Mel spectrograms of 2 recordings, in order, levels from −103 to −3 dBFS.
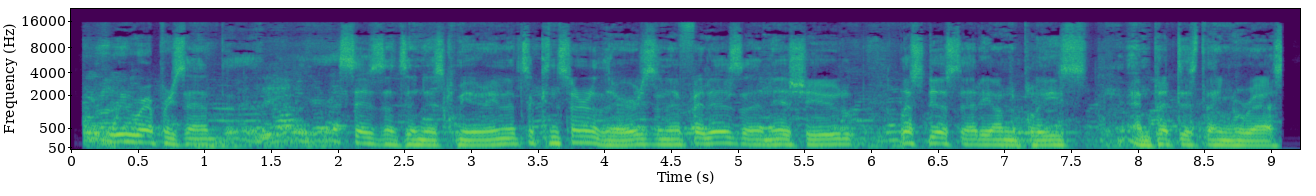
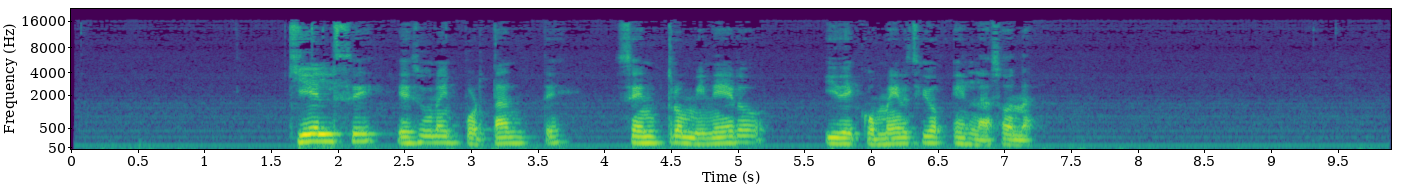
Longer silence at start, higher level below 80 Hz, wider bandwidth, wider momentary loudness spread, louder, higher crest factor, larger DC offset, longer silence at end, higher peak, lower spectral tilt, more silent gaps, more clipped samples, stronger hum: second, 0.1 s vs 1.65 s; about the same, -48 dBFS vs -52 dBFS; about the same, 16 kHz vs 16.5 kHz; second, 5 LU vs 16 LU; second, -26 LUFS vs -18 LUFS; second, 10 dB vs 18 dB; neither; second, 0.15 s vs 2.7 s; second, -16 dBFS vs -2 dBFS; second, -4.5 dB/octave vs -7 dB/octave; neither; neither; neither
